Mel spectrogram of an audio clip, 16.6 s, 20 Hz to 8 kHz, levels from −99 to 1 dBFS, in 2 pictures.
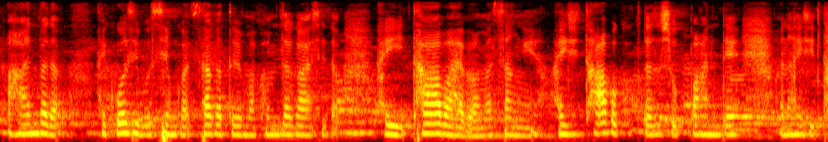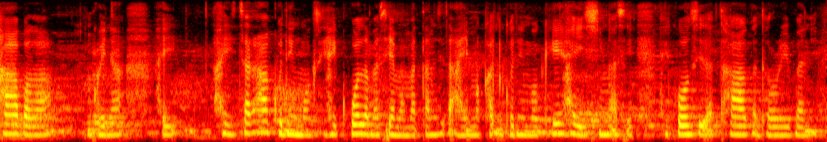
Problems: background conversations at intervals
